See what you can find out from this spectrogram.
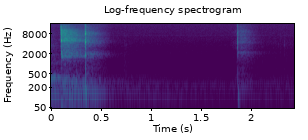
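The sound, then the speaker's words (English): Finger snaps by a person, a few crisp, sharp clicks. Two come close together, then a longer pause before the last one, with near silence between them. “Okay, each time I snap my fingers is a mile.”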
